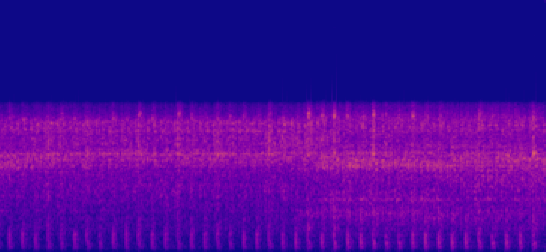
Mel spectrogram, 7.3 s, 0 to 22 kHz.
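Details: Wolseley WD2 single-cylinder engine at first fire-up after a rebuild; slow, even chuffing beat of about five firings a second with no misses or knocks, running sweetly. Normal running.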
